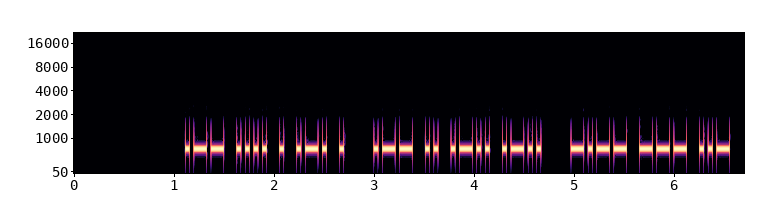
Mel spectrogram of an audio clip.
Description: Morse code, heard as a keyed tone, about 28 wpm, 700 Hz. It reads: WHERE WILL YOU
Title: Sentences from Top 1300 Words 28wpm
